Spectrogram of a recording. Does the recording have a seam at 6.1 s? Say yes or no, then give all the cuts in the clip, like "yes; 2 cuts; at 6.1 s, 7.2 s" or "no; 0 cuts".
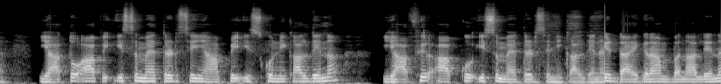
yes; 1 cut; at 6.1 s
